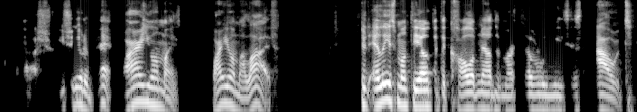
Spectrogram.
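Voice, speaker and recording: A man's voice: mid-range voice, brisk, no echo, poor audio. A tired young man hosting a casual live stream, chatting loosely and answering questions from the chat while losing his voice. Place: home room in Argentina.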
